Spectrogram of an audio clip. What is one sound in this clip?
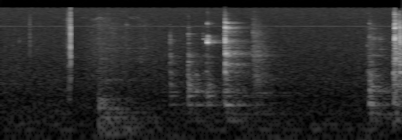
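A finger presses an elevator call button with a click.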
